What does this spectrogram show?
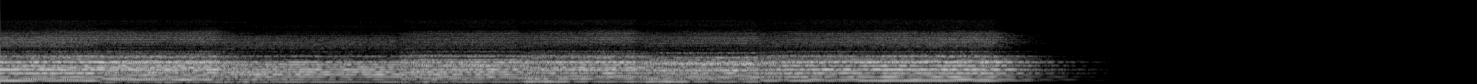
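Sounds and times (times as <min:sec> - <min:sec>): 
full choir singing: 0:00.0 - 0:10.8.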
